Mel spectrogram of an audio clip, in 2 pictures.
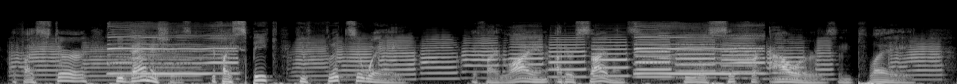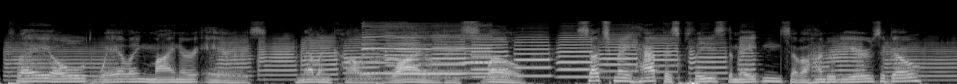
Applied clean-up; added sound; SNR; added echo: none; Trumpet + Wind instrument, woodwind instrument; 1 dB; none.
